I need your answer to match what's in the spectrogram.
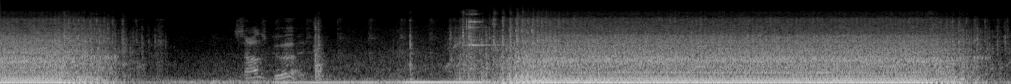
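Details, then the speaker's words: Lawnmower engine, sat in a shed about a year, primed and fresh gas added: catches after a few pulls, holds a steady even drone with no misses, then shut down, normal running. "starts easy sounds good"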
